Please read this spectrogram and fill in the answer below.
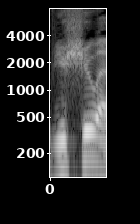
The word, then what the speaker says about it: Yeshua: So that being said, Cindy, in many Messianic congregations, it's common to say Yeshua instead of Jesus as a reminder that we're talking about the Jewish Messiah. And that's great. I'm all for it. I will often speak in terms of Yeshua as I'm preaching, or as in praying sometimes relate to him as Yeshua.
